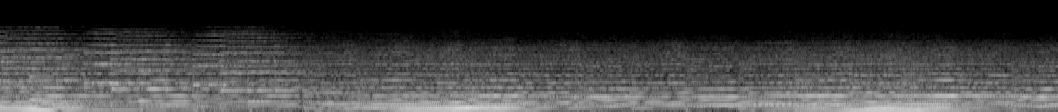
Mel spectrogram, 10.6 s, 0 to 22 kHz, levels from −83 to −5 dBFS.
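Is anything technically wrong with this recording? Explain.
No, nothing is technically wrong here: the audio has the ordinary character of a WebRTC call path, with the top end stopping at about 8 kHz in a way that fits Opus at around 24 kbps.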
